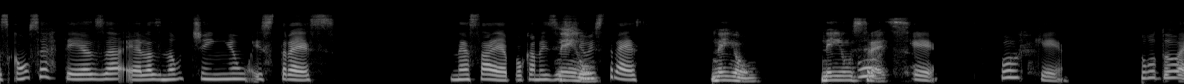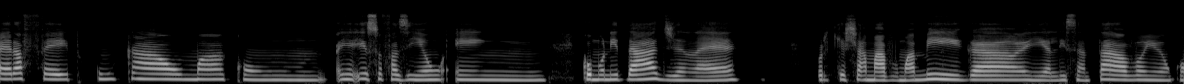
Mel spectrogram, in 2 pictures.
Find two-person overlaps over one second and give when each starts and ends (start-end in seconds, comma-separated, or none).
none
